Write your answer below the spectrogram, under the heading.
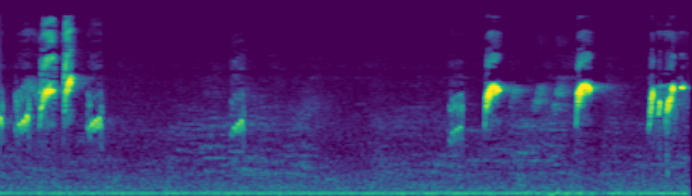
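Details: Red-whiskered bulbul, a wild-caught bird being provoked into competitive singing, giving short bright whistled notes in scattered bursts, some rising, with quiet gaps between phrases and steady low hum behind.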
